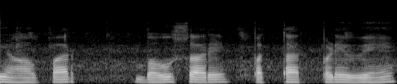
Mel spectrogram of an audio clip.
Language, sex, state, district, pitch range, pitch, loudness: Hindi, male, Uttar Pradesh, Shamli, 105-115 Hz, 110 Hz, -20 LUFS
